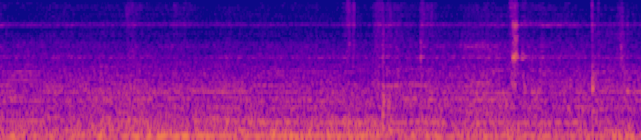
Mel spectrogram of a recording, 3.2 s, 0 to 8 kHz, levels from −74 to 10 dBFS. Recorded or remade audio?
remade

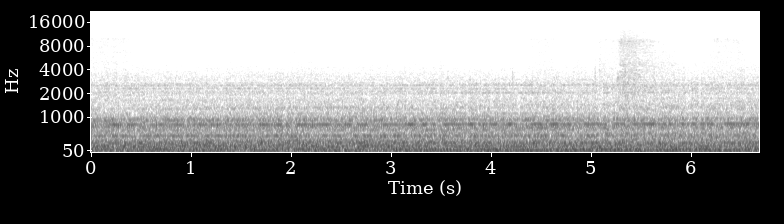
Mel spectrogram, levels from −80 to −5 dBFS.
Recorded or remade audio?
recorded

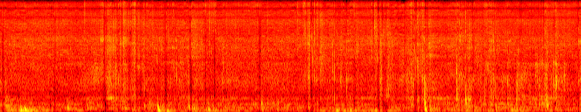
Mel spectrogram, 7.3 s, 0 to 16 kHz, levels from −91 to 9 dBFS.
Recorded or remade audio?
remade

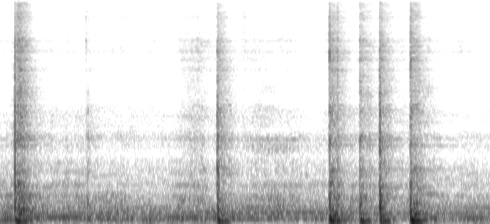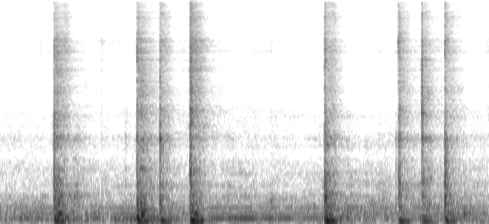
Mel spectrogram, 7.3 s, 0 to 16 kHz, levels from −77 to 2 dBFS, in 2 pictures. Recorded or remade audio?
remade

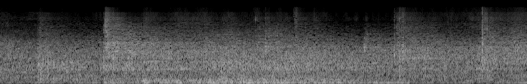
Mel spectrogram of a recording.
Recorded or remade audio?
recorded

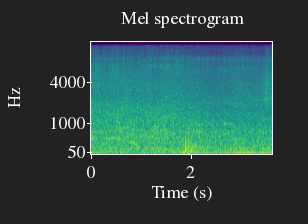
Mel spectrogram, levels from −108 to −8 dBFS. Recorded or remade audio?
recorded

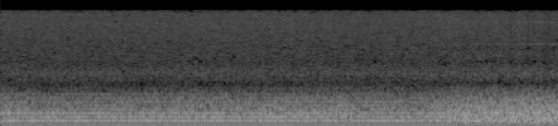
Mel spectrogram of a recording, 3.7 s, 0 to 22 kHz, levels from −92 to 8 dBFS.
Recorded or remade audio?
recorded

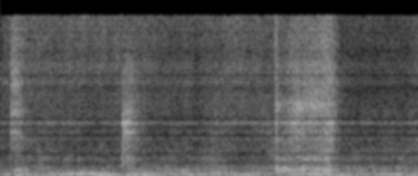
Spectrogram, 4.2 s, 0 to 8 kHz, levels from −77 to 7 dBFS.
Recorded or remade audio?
remade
